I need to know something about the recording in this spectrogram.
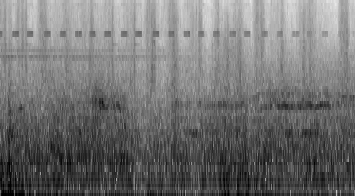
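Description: Quick footsteps run through tall grass.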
